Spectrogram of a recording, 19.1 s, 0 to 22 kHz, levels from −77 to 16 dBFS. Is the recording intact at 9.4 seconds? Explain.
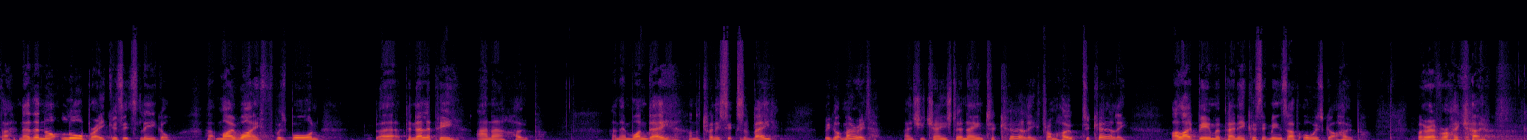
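No. A call bitrate drop runs from 8.69 to 13.33 s. The call's bandwidth estimate fell, so the encoder spent far fewer bits and coded the sound more coarsely, which fits a cut from about 32 to 16 kbps. The audio turns rougher until the rate recovers.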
